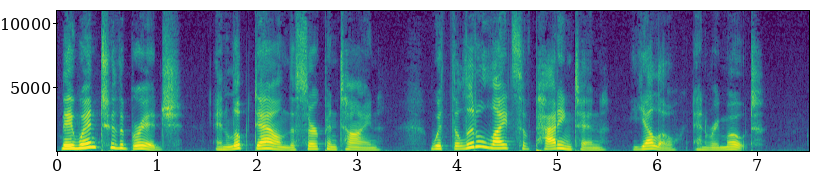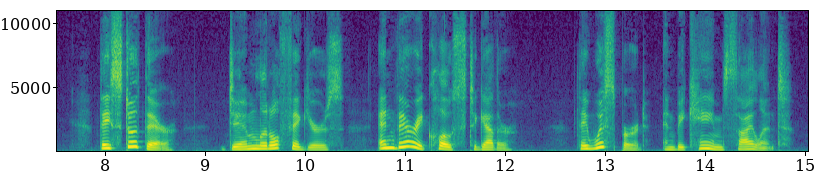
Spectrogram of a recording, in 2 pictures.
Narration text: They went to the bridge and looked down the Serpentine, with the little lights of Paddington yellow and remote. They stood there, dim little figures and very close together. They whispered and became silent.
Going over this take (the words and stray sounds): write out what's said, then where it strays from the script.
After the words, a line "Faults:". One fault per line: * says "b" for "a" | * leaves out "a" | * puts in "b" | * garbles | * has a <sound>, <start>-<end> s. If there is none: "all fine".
They went to the bridge and looked down the Serpentine, with the little lights of Paddington yellow and remote. They stood there, dim little figures and very close together. They whispered and became silent.
Faults:
all fine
